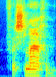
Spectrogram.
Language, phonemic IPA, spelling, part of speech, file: Dutch, /vərˈslaɣə(n)/, verslagen, noun / verb, Nl-verslagen.ogg
- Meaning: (noun) plural of verslag; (verb) past participle of verslaan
